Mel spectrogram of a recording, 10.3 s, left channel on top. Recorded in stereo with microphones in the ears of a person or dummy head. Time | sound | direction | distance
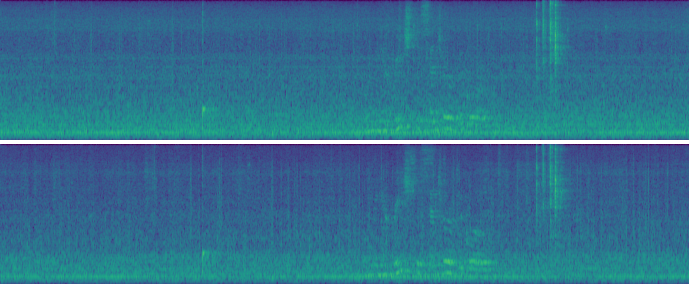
3.0 | a pop | 15° left (ahead or behind) | 0.6 m
5.4 | a woman speaking | 25° right (ahead or behind) | 4 m
8.0 | crushing | centre (ahead or behind) | 0.9 m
